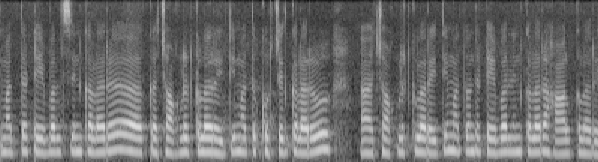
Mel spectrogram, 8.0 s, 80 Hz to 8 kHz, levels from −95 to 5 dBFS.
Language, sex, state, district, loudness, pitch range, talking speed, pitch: Kannada, female, Karnataka, Dharwad, -18 LUFS, 205-220 Hz, 150 wpm, 210 Hz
